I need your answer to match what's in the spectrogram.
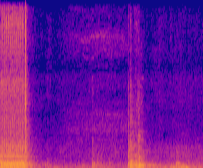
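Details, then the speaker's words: Rancilio Silvia espresso machine being repaired for not heating, element disconnected; vibratory pump in short buzzing bursts with gaps as it starts and stops, priming and sucking water normally. "is that suck in water yeah that is sucking water sometimes starting and stopping is a good way of priming the pump"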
